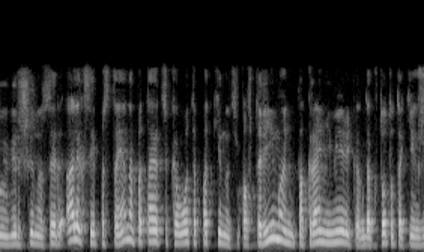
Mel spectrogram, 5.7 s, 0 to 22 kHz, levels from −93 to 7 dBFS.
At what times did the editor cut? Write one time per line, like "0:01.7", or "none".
0:03.1
0:04.7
